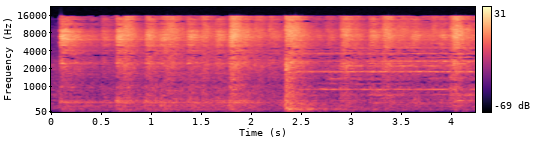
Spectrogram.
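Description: Drum kits playing as music starts suddenly, with cymbal and drum hits over steady pitched backing music; the loudest hit, a cymbal with bass drum, comes about two and a half seconds in.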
